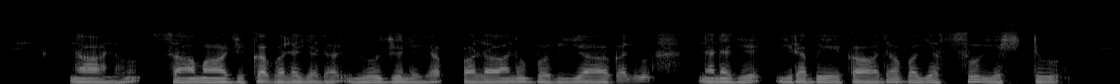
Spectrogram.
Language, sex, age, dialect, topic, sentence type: Kannada, male, 51-55, Mysore Kannada, banking, question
